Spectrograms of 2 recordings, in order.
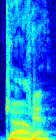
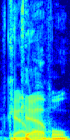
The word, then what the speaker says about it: Cavill: Cavill. Cavill. Rhymes with travel.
